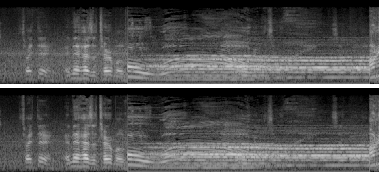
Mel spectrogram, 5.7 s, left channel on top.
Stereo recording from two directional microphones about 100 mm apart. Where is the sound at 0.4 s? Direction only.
25° right (ahead or behind).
